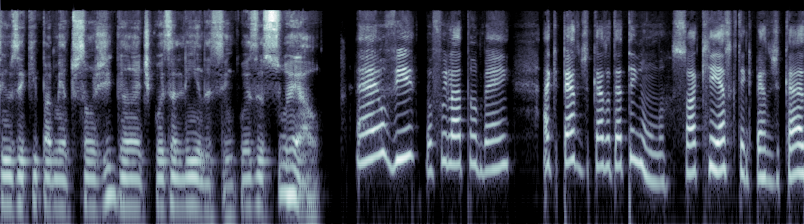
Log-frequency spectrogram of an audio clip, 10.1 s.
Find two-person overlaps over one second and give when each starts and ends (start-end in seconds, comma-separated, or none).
none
